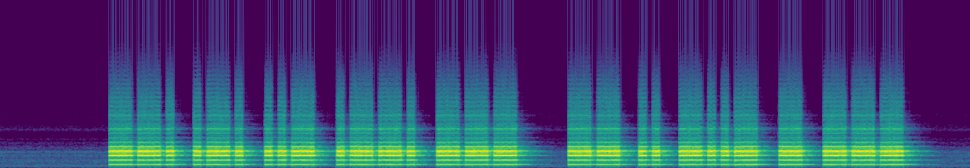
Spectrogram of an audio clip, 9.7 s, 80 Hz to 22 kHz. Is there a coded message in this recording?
Yes: Morse code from 1.0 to 9.1 s, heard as a buzzer, hand-sent with a paddle, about 18 wpm, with room echo. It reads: GRUPO MIXTO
